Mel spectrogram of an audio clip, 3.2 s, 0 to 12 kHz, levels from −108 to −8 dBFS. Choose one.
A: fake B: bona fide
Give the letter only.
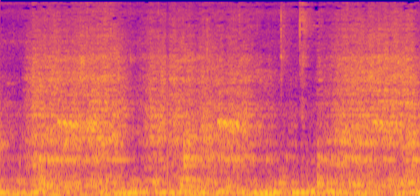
B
